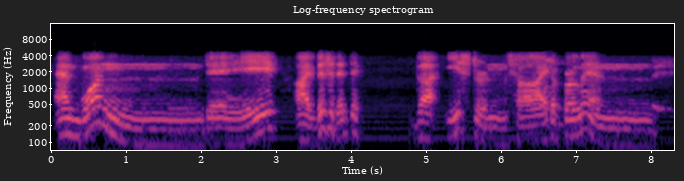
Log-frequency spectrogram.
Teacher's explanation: now I'm not going to play the N in and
